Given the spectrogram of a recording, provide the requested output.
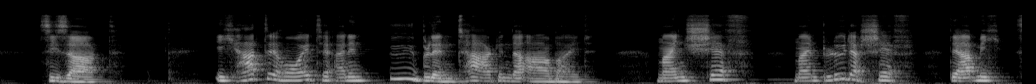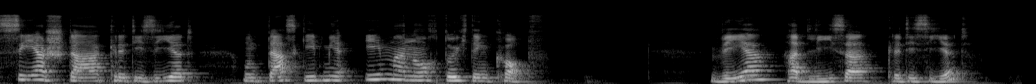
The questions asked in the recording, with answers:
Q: Wer hat Lisa kritisiert?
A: Ihr Chef. Ihr Chef hat sie sehr stark kritisiert.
